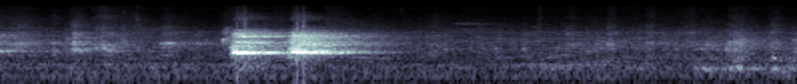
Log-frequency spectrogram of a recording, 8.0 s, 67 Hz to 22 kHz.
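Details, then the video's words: Dog barks at a lot full of dogs, dated 12/12/14: two loud rough barks in quick succession midway, with faint distant barking and low murmur through the rest. "The Barking Lot"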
